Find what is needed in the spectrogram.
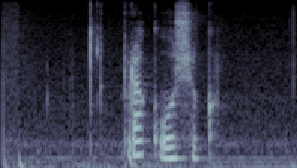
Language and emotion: Russian, neutral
